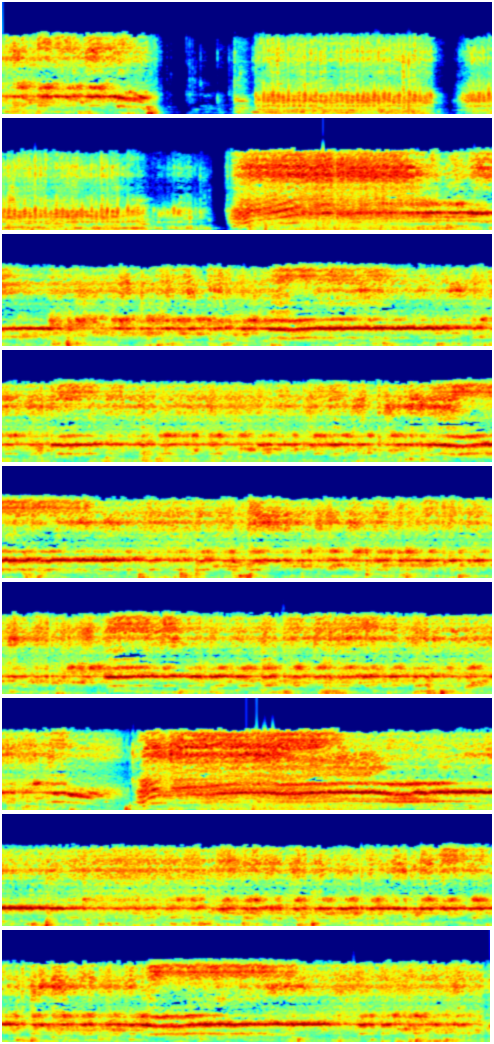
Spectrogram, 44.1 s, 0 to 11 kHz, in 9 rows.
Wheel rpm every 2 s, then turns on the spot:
140, 10, 20, 60, 220, 230, 230, 230, 230, 230, 230, 230, 230, 230, 230, 140, 230, 230, 240, 230, 230, 230.
2-6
